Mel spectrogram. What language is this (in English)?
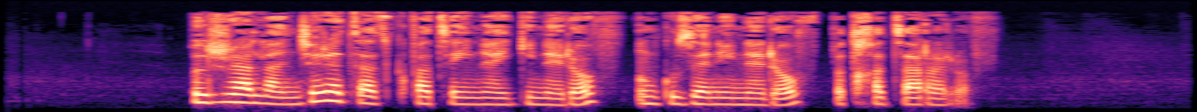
Armenian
